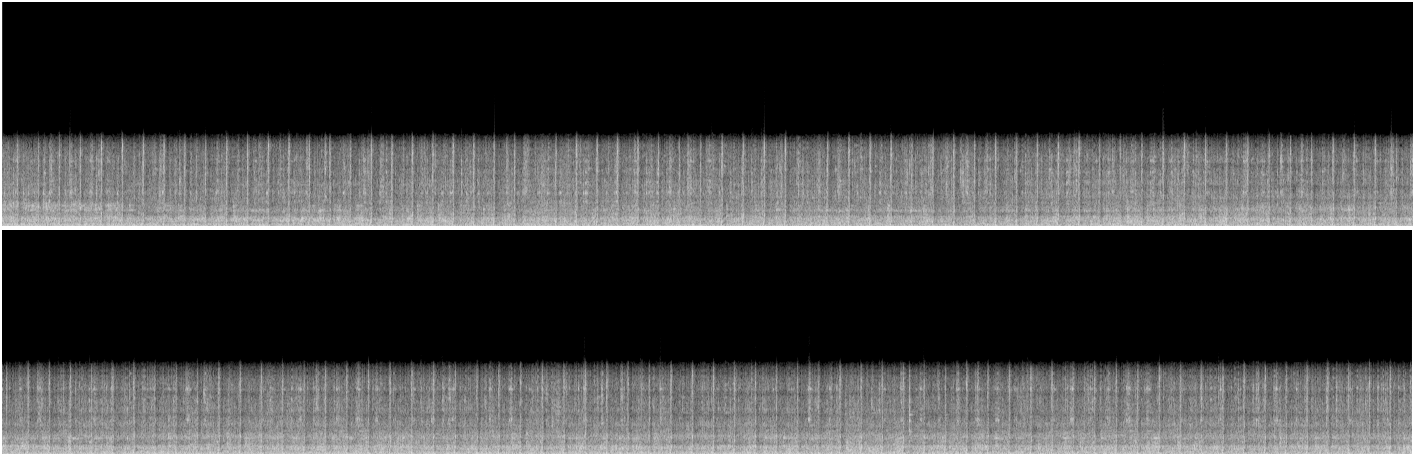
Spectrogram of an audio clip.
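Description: Antique hit-and-miss stationary engine running steadily with a quick, even beat while it drives a hay baler.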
